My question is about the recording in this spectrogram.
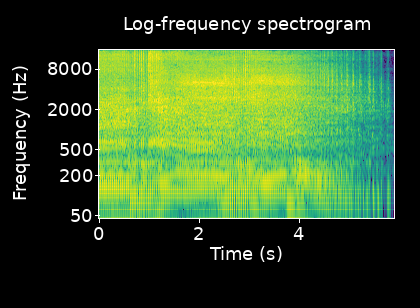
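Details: Cub Cadet zero-turn mower started on choke with the park brakes on; a loud, raspy exhaust bark at steady revs, then it winds down and stops, barely silenced. Blown muffler baffles.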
